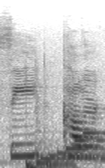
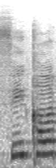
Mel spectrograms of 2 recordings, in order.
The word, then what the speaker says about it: Ccolor: Okay, so Ccolor Cosmetics is 100% paraben and cruelty free company. They're pronounced C as in S-E-E, but it is spelled C, the letter C, color.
